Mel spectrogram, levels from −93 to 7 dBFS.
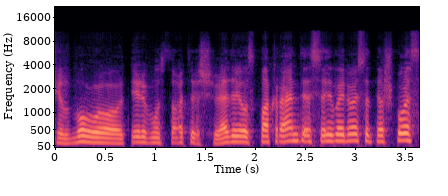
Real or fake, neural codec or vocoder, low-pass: fake; codec, 16 kHz in and 24 kHz out, 0.8 kbps, FocalCodec, streaming, 65536 codes; 10.8 kHz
